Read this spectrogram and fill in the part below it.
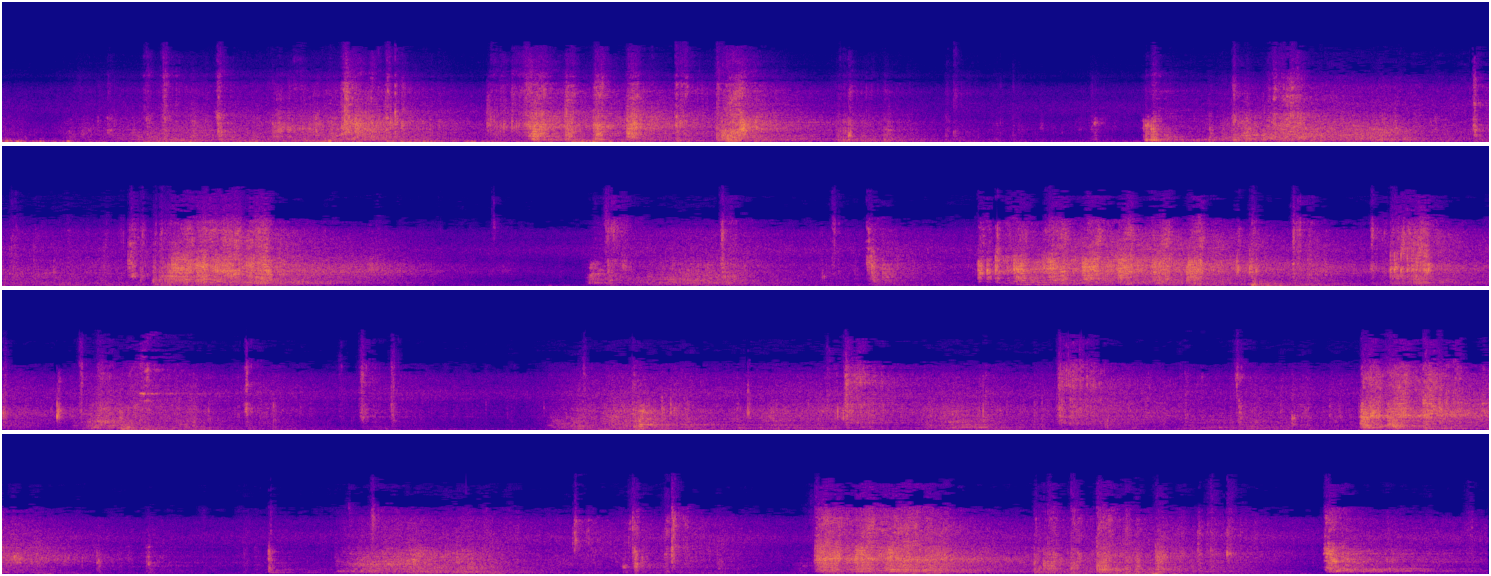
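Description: Dry branches scrape and crackle as they are dragged across the ground.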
